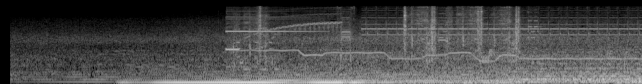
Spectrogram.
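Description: Cartoon sci-fi sound effect of the Omnitrix alien watch being dialled. Electronic whirring tones, a rising whistle and a wavering tone that steps down, with several sharp clicks as the dial turns, over a low music drone that comes in about a second in.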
